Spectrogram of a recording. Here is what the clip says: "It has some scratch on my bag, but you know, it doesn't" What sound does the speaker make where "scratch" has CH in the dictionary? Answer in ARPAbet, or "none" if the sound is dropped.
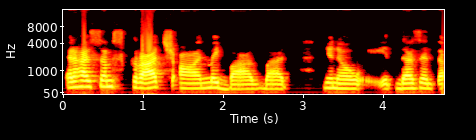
CH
